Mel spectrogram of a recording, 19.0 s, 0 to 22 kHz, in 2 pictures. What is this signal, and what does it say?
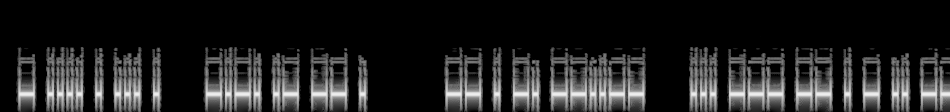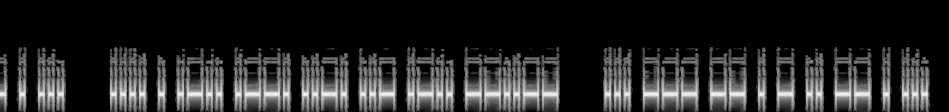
Morse code, heard as a keyed tone, about 25 wpm, 650 Hz. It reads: THESE CAME MEN, SOMETIMES HELPFUL, SOMETIMES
